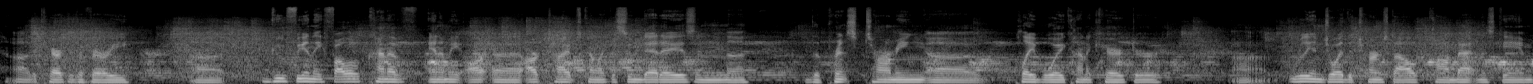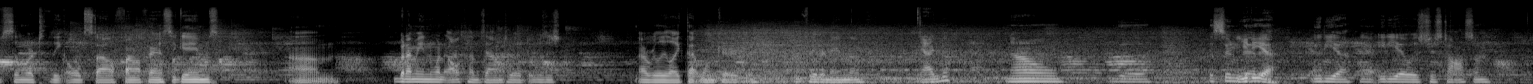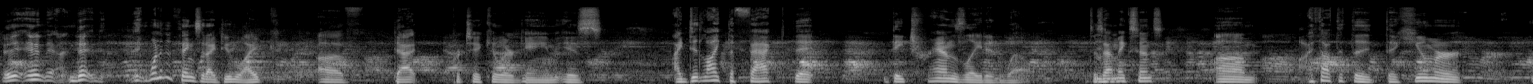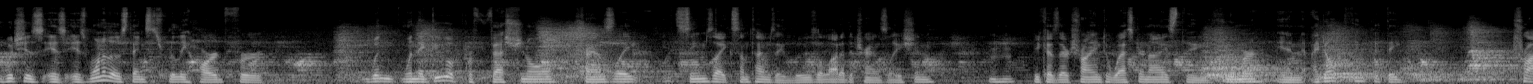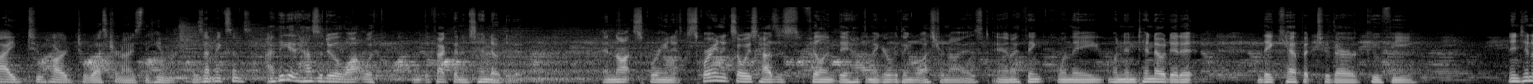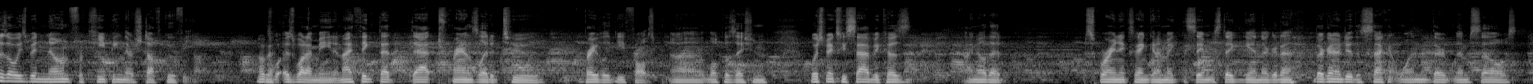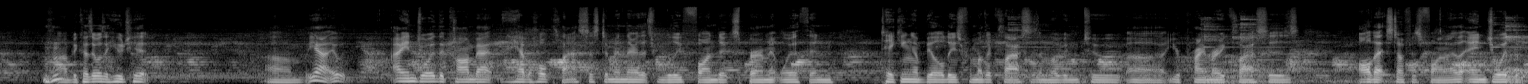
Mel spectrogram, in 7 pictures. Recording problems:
echo of what is said; strong; throughout; 460 ms later, 9 dB below the speech
household noises; loud; throughout; 9 dB below the speech

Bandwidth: 15 kHz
